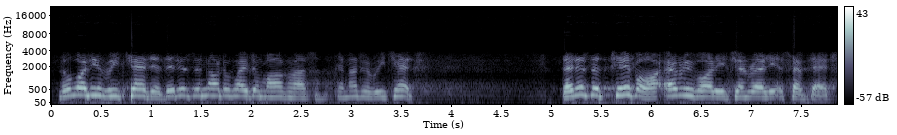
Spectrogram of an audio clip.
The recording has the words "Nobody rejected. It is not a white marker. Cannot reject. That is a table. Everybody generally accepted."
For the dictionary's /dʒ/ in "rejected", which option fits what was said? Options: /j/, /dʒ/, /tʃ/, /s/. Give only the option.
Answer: /tʃ/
